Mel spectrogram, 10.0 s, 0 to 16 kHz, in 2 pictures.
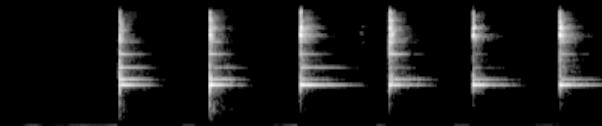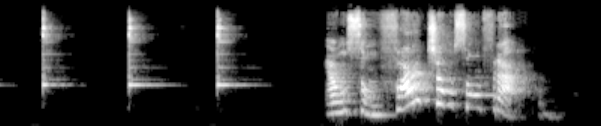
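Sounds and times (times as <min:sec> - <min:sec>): glass tumbler taps ringing: 0:01.0 - 0:07.3.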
